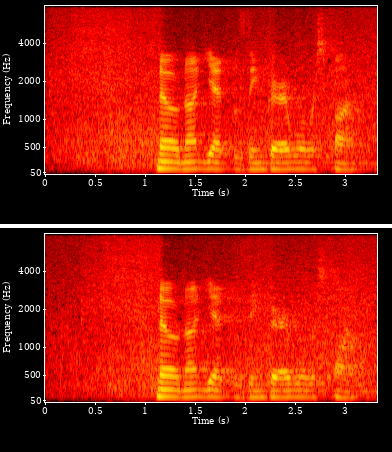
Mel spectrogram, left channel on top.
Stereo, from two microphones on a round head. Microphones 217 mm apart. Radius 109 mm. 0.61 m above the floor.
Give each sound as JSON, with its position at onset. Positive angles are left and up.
{"t": 1.1, "sound": "a man speaking", "side_deg": -10, "distance_m": 0.7}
